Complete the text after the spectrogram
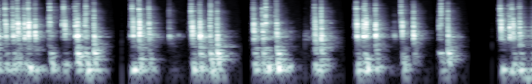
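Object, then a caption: Mechanical keyboard with plastic keycaps. Fingertips of both hands type steadily on a compact mechanical keyboard with plastic keycaps resting on a wooden desk. Bright, dry clacks come in quick bursts separated by brief pauses, each keystroke cutting off almost instantly with little low end.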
